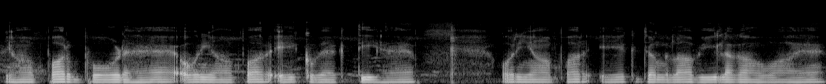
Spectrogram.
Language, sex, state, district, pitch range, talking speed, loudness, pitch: Hindi, male, Uttar Pradesh, Shamli, 110-115 Hz, 140 wpm, -22 LUFS, 110 Hz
